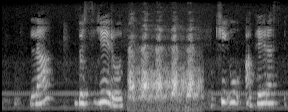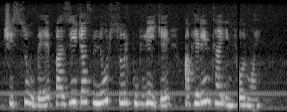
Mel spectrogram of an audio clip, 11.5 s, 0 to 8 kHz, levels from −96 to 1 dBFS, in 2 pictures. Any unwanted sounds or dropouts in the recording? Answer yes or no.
yes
